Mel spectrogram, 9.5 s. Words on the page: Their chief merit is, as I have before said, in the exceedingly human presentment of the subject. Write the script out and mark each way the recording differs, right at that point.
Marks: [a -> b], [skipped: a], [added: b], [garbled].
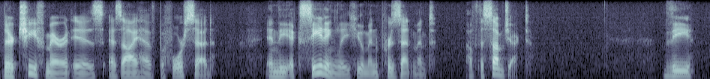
Their chief merit is, as I have before said, in the exceedingly human presentment of the subject. [added: The]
